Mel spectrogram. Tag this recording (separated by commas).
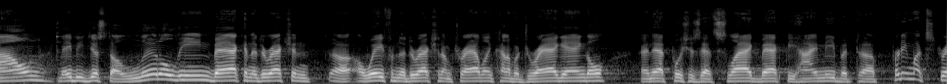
Speech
